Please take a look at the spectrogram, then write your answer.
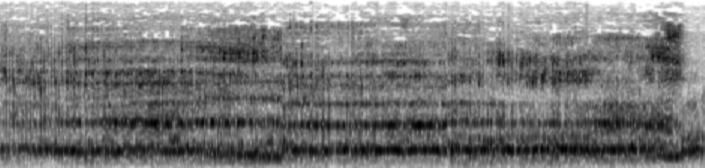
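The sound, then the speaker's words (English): A single long, loud, rumbling belch in a belching contest, sustained for several seconds, forceful with a growling, roar-like quality, cutting off abruptly at the end. “Ladies and gentlemen, now the moment you've all been waiting for. The belching contest.”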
